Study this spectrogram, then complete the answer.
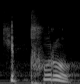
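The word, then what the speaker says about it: Kippur: 욤이란 것은 날을 말하고 키펄이란 것은 원래 히브리 발음으로 키푸르 이렇게 해서 속죄를 의미합니다.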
